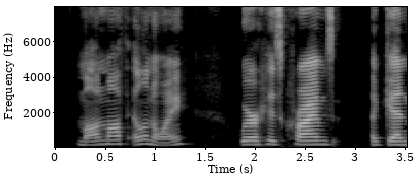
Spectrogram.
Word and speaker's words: Monmouth: So he bounces around Chicago and ends up in his hometown of, I believe it's pronounced Monmouth. Monmouth, Illinois, where his crimes again get kicked up a notch.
